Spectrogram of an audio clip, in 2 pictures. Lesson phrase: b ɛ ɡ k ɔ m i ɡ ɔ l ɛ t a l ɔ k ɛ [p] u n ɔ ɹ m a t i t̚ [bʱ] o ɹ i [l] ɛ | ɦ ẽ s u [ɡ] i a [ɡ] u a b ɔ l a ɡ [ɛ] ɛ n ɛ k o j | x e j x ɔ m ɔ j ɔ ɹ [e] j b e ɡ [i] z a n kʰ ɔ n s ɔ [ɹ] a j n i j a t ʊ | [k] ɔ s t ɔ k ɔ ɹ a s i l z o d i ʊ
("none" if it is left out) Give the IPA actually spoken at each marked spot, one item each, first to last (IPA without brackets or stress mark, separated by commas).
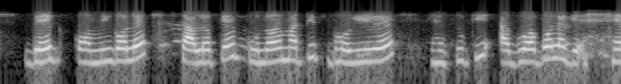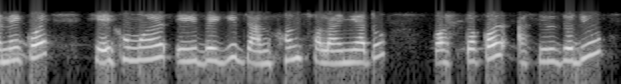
p, bʱ, ɹ, k, ɡ, ɛ, e, i, l, k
